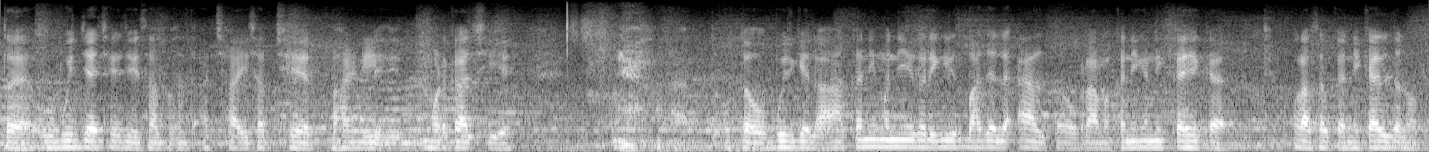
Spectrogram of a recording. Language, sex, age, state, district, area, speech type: Maithili, male, 60+, Bihar, Purnia, rural, spontaneous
